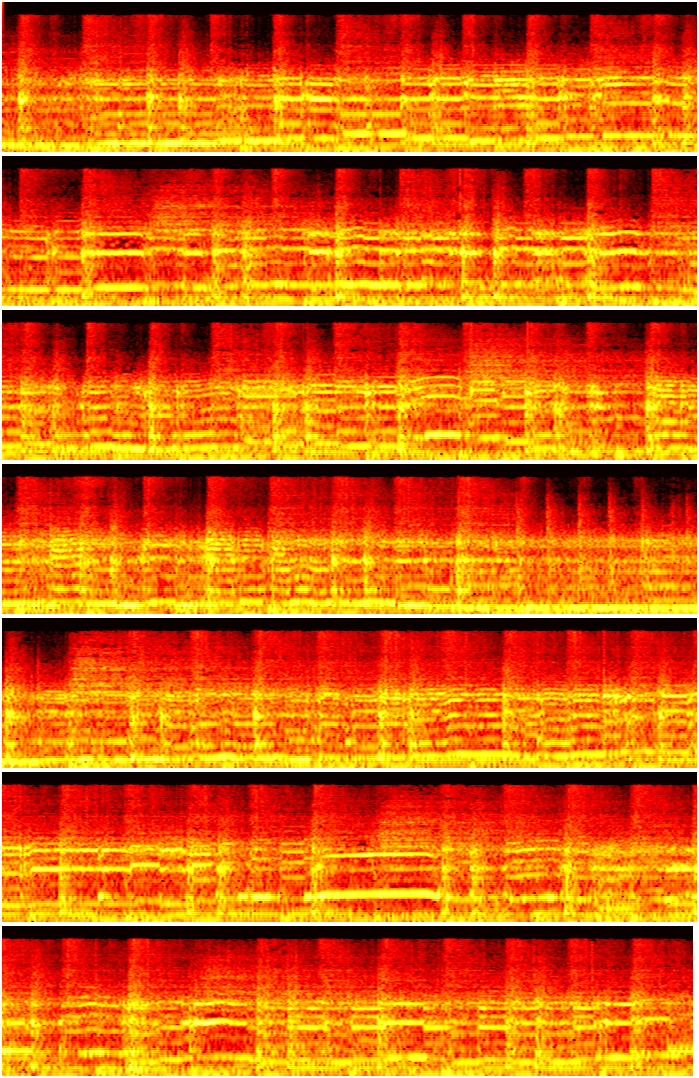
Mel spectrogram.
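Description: Live blues band playing an instrumental passage: electric guitar lead over drums and bass, continuous and loud.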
